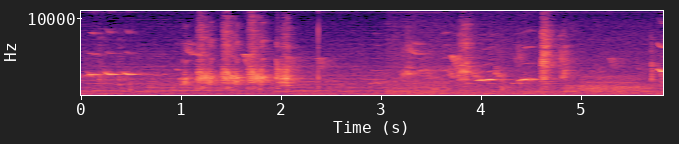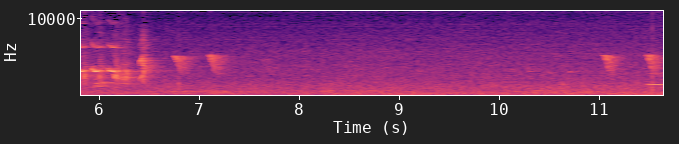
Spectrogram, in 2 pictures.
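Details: Common myna in Vryheid, KwaZulu-Natal, South Africa, 12 December 2007, calling: a burst of harsh, chattering notes mixed with clear whistles, then a few scattered calls over a low background hum.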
